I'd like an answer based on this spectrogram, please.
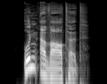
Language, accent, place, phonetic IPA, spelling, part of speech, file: German, Germany, Berlin, [ˈʊnɛɐ̯ˌvaʁtət], unerwartet, adjective, De-unerwartet.ogg
- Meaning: unexpected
